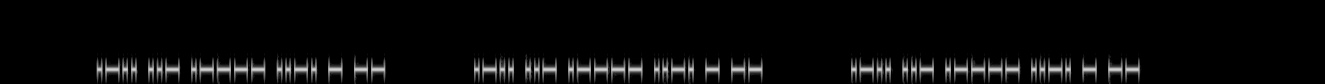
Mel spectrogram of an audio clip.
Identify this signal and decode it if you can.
Morse code, heard as a keyed tone, about 28 wpm, 700 Hz. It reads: LU1FTM LU1FTM LU1FTM
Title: DXCC-100 Call Signs - 6 Characters - Repeated 3x - 28wpm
